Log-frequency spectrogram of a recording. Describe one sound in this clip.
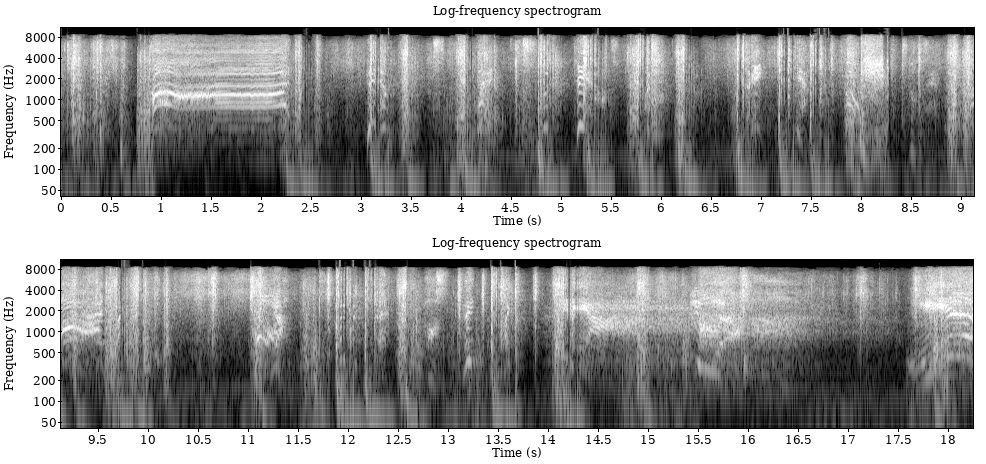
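A man shouts fiercely as he fights.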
